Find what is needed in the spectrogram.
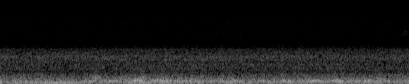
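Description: Low, steady rumble of a passing vehicle.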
